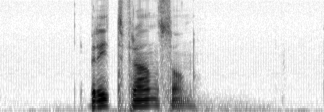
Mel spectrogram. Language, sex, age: Swedish, male, 42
